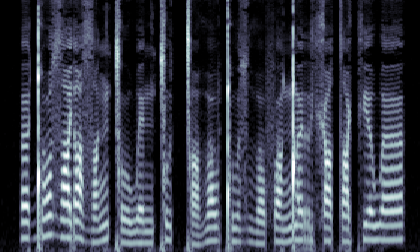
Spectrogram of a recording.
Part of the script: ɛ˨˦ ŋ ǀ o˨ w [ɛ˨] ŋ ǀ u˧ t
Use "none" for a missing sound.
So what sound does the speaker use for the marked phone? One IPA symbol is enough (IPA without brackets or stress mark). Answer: ɛ˨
